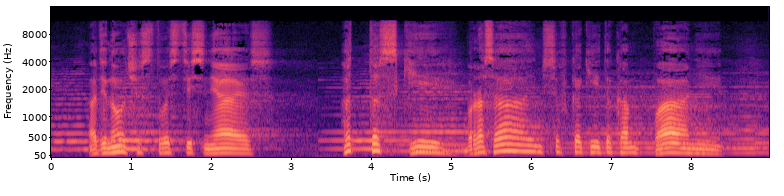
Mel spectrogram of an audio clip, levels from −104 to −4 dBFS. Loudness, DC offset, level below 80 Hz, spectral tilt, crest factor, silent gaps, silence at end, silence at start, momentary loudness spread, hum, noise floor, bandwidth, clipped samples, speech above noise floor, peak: -28 LUFS; under 0.1%; -60 dBFS; -5.5 dB/octave; 18 dB; none; 0 s; 0 s; 12 LU; none; -59 dBFS; 11.5 kHz; under 0.1%; 31 dB; -10 dBFS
